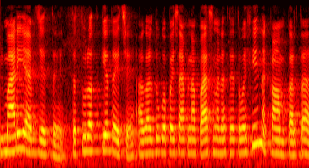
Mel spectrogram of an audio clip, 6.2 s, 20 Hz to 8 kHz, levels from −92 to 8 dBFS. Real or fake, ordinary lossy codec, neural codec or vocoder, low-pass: real; MP3, 64 kbps; none; 7.2 kHz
